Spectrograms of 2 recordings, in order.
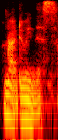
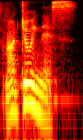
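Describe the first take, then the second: First: Low, quiet first refusal; low and soft, drawing back. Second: Louder repeat, putting the foot down; loud and final on doing; firm loud refusal. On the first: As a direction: say it under your breath, backing off. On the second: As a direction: insist this time, voice raised. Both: Retold or imitated. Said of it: "that was me saying".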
